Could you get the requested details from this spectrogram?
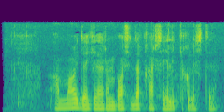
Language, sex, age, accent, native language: Uzbek, male, 18-24, Andijon, Uzbek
